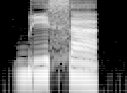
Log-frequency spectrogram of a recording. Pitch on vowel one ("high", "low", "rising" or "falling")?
high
